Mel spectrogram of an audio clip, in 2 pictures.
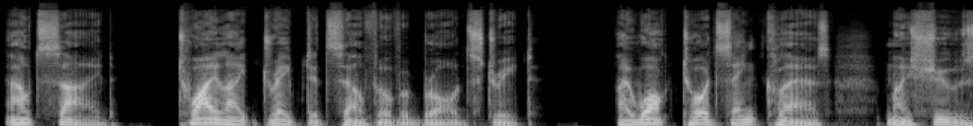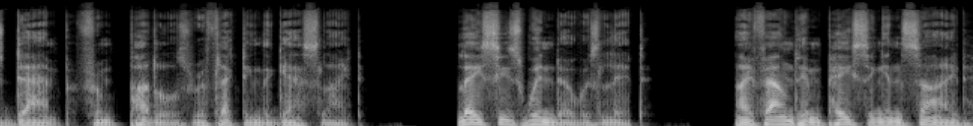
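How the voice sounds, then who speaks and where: A man narrating a first-person detective story in a measured, literary, brooding manner, with a husky voice. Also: very deep voice, no room sound, clean studio sound.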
